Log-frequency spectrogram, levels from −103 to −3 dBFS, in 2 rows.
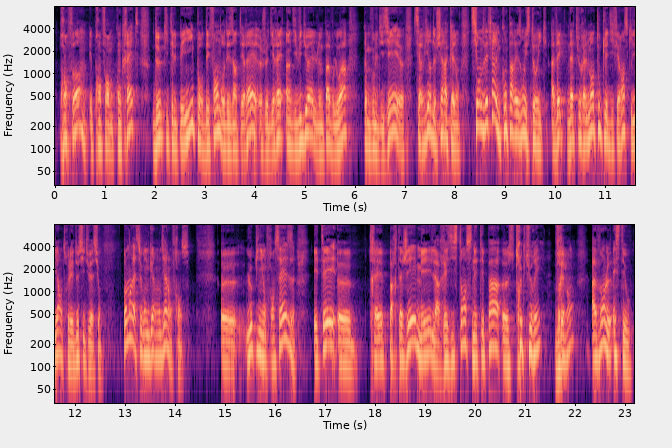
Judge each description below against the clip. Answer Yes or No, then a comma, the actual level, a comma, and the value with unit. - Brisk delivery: No, average, 195 wpm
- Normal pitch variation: No, wide, 6.4 semitones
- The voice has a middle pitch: No, low, 125 Hz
